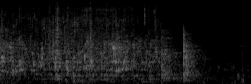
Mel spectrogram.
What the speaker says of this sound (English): Straight into the cold water. And leave that water running like that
